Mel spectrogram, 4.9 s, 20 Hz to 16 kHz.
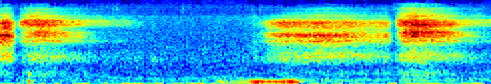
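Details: Deep-sleeping rescued pit bull Acorn, aged 14, snores indoors; airy wheezing breaths bracket a short, low guttural snore rumble near the middle, then another hissing breath.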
